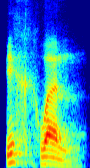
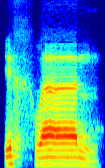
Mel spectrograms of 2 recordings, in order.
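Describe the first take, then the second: No difference in how they are said.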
